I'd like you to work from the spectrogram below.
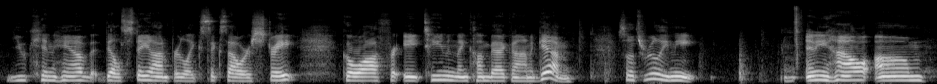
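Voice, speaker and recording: A woman casually narrating a tour of her small cabin, filming with a handheld camera, chatty and relaxed with lots of ums. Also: fairly low pitch. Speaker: homesteading vlogger giving a home tour.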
